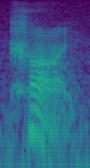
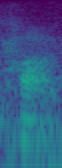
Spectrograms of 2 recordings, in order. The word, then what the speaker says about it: chi: here and it's pronounced Kai usually people write Chi but it's pronounced Kai and Kai squared is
